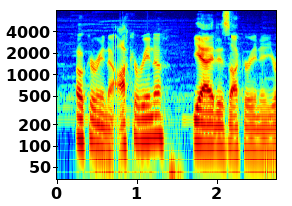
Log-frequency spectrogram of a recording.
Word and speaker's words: ocarina: got an ocarina ocarina ocarina yeah it is ocarina you're right I got an ocarina when I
